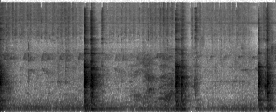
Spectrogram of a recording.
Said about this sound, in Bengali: এখানে সামান্য পরিমাণে হলুদ দেব আর একটু লবণ দেবো দিয়ে ডিমটা খুব ভালো করে মাখিয়ে নেব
